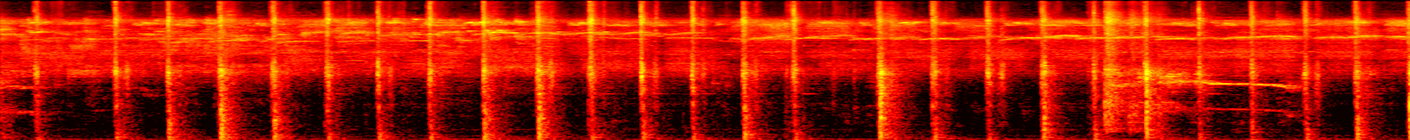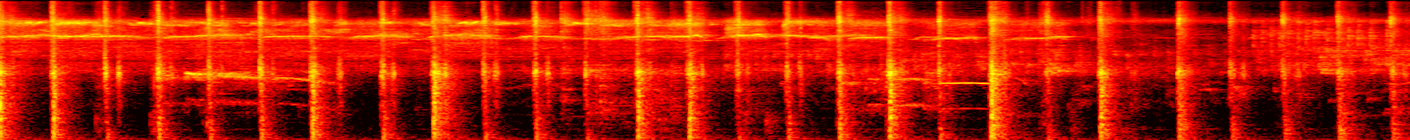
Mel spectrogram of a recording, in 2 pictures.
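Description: A long pestle pounding cassava leaves with spices in a plastic tub, striking in a steady rhythm of about one and a half blows a second, grinding the leaves into a paste.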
